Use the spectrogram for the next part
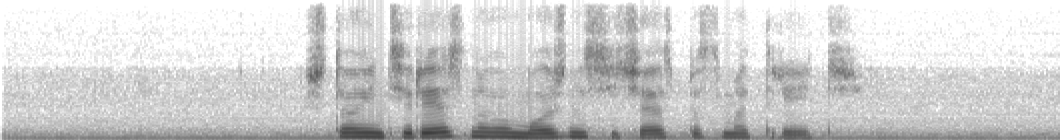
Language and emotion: Russian, neutral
